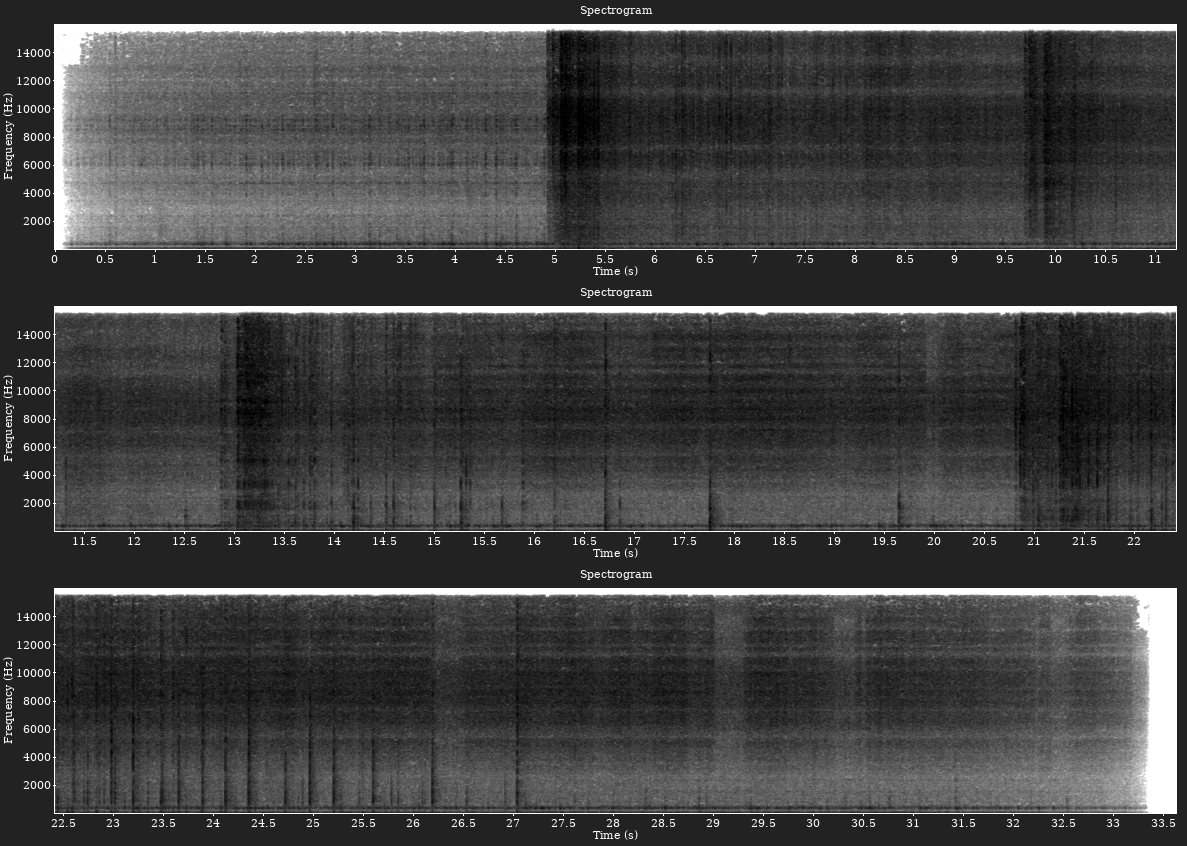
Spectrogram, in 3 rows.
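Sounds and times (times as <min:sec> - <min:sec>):
water boiling in a pot: 0:00.1 - 0:33.4.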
